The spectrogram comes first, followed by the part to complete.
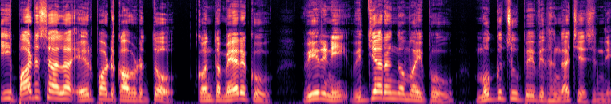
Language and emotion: Telugu, neutral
